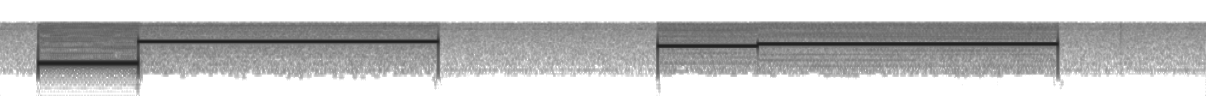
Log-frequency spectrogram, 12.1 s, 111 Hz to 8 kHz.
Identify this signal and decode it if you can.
Two-tone page, heard as a one-second tone, then a three-second tone, about 480 then 1250 Hz, about 1040 then 1120 Hz. It is heard from 0.4 to 10.6 s.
